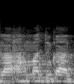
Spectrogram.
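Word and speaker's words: لا أحمدك: albukhi la ahmaduka iya ya bacanya ini la ahmaduka Bi Alha Al muhmalah hak yang tidak ada titiknya yaitu H bukan k Wal mim mimnya juga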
